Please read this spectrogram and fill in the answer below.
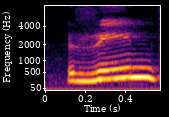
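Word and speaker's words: rain: एक तो बच्चे का प्रोनाउंसिएशन रेन की जगह रैन हो जाता है, ये मैंने अभी रिसेंटली जाना है। रैन नहीं होता है, रेन, ए रेन, रेन, रेनिंग cats and dogs, मूसलाधार वर्षा होना।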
